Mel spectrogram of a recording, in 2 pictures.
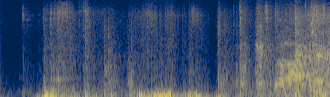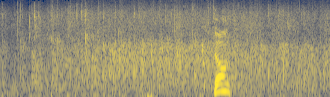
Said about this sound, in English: Don't clap, just throw money.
